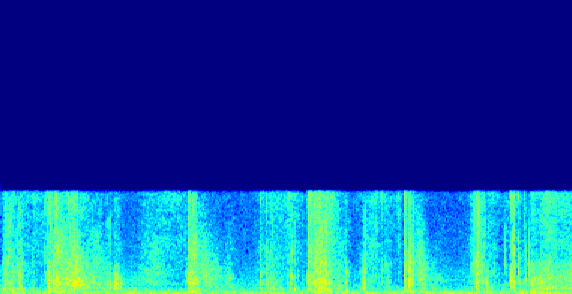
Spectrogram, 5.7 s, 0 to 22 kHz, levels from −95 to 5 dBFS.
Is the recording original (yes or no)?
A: yes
